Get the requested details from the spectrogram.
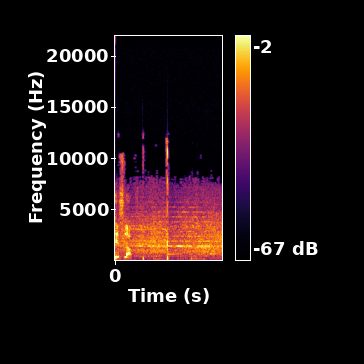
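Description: A football is struck hard with a thud.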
